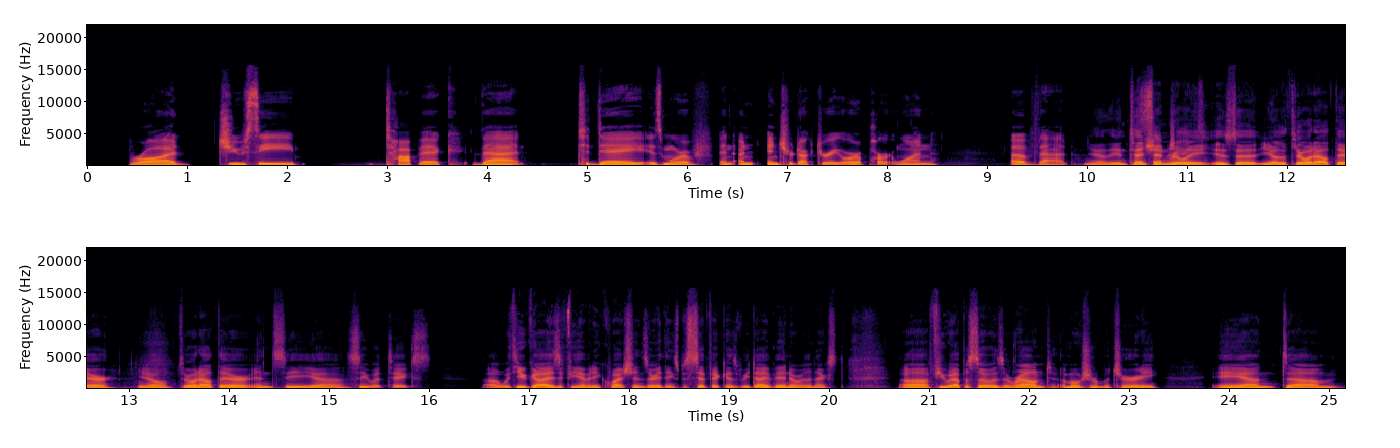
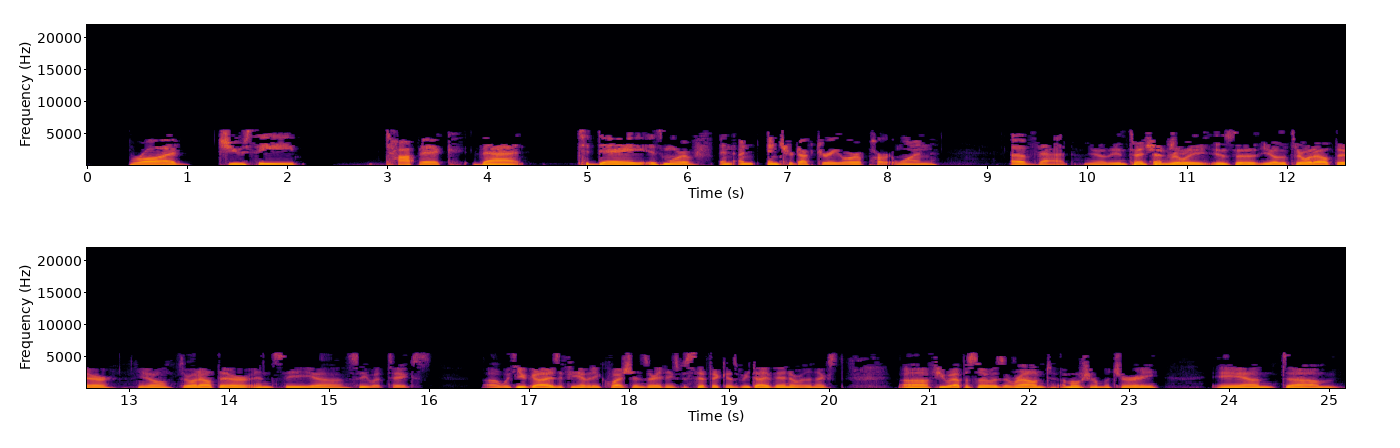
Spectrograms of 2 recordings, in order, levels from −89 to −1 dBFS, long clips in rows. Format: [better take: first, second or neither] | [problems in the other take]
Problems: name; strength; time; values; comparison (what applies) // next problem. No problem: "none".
first | garbled, watery; badly; nothing above 5.5 kHz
